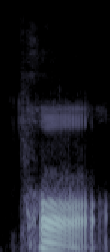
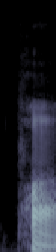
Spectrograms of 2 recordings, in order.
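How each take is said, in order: First: "फो" with a rounded o; Assamese pronunciation. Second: "फ" with an open a vowel; Hindi pronunciation. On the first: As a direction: say "फो" the Assamese way, o instead of a. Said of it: "असमिया में". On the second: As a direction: say "फ" the Hindi way, ending in a. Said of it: "Hindi में फ". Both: Shown as a demonstration.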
